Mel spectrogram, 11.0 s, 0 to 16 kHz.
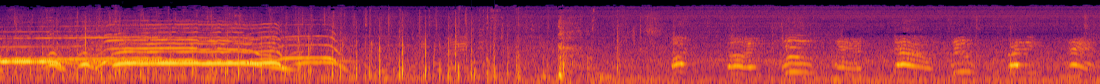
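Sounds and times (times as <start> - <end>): scattered claps and clicks: 0.0 - 5.3.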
